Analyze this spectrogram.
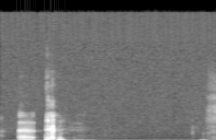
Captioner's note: chuckling; coughs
